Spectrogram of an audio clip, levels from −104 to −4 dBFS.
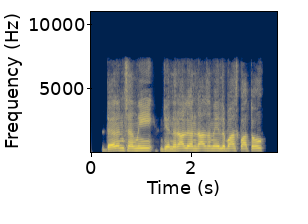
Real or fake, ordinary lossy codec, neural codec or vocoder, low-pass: fake; MP3, 96 kbps; codec, 16 kHz, 1 kbps, X-Codec, WavLM features, trained on Multilingual LibriSpeech; 7.2 kHz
